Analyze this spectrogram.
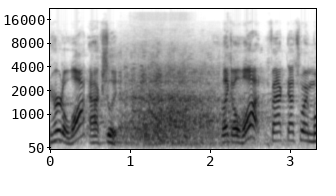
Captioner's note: audience laughing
